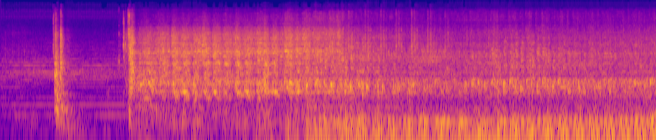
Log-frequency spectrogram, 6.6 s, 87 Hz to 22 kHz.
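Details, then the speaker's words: 1994 Astro van, remanufactured engine started again after rebuild, timing computer control wire disconnected at distributor, open exhaust: a couple of cranks then loud, uneven lumpy idle, running rough; oil pressure and voltage fine. "So it's going to sound rough as a cob. I only got about 15, 20, 30 seconds on this engine since the rebuild, since the first attempt to start it and run it."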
